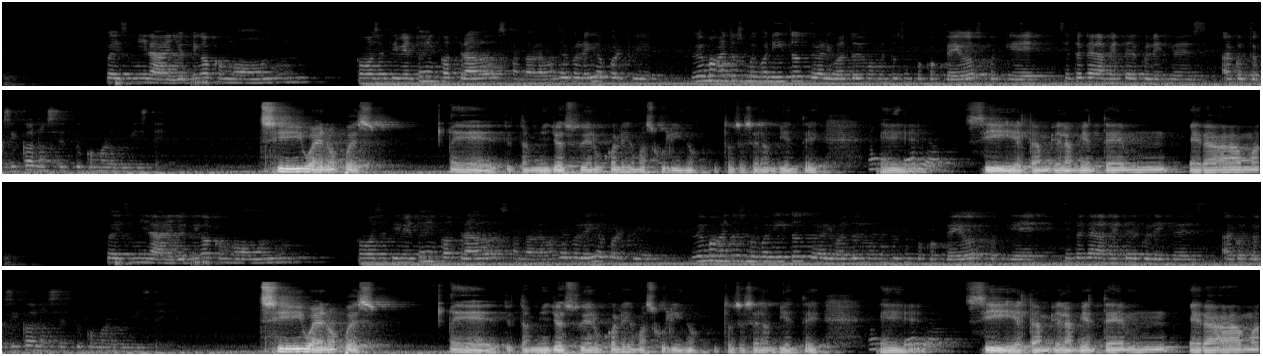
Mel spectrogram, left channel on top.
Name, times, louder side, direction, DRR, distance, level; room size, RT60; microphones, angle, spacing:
voice 1, 1.0-3.1 3.5-6.5 6.9-14.2 21.2-22.0, left 2 dB, 70° left, 4 dB, 3.1 m, -36 dB
sound 1, 3.6-18.8, equal, 85° left, 6.5 m, -37 dB
voice 2, 15.2-16.3 17.1-19.6 19.8-21.8 22.3-25.1, right 1 dB, 10° right, 3 dB, 2.2 m, -20 dB
23.5 x 22.0 x 7.7 m, 0.88 s
head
